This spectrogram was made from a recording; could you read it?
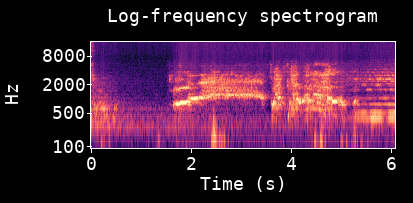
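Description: A grieving mother wails in anguish as she collapses and is held up, her high, strained cries rising and breaking over several seconds, loud, with sobbing gasps and a second burst of crying near the end.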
